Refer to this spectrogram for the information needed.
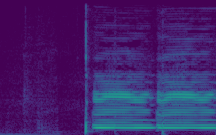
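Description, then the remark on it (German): A pink quiz game buzzer goes off loud after a soft bit of background, a bright electronic tone that holds for most of a second with a second press retriggering it mid-sound. “dazu habe ich wieder die Buzzer mitgebracht”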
